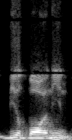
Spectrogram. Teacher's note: huruf dhad juga di sini memiliki sifat tebal dan makhrajnya adalah berada di tepi lidah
